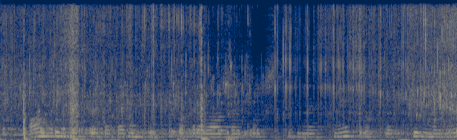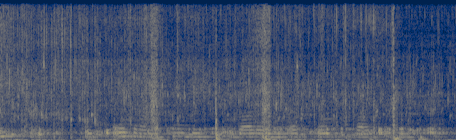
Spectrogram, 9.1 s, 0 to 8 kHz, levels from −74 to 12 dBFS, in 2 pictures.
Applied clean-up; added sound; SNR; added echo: none; Tearing + Sink (filling or washing) / Water; -2 dB; none.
